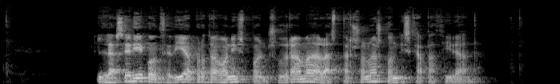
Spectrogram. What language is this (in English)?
Spanish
